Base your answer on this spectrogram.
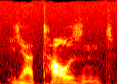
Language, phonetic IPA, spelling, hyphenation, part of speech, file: German, [jaːɐˈtʰaʊ̯zn̩t], Jahrtausend, Jahr‧tau‧send, noun, De-Jahrtausend.ogg
- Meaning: millennium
